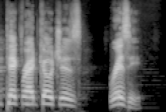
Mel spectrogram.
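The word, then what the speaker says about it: Rizzi: for head coach is Rizzy he said it rhymes with frizzy frzy uh no but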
